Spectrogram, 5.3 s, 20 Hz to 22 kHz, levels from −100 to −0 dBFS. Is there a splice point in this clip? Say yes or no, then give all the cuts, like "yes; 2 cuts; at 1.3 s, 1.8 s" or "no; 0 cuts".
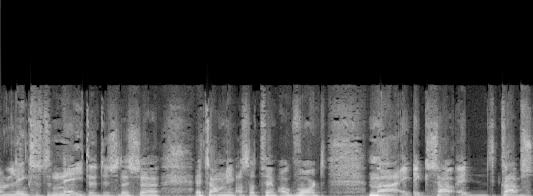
yes; 4 cuts; at 1.2 s, 2.4 s, 2.8 s, 4.1 s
